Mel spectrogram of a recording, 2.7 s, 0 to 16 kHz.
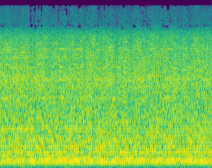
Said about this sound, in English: A conventional rock drill reaches 118 decibels and stays on.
